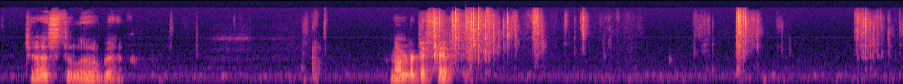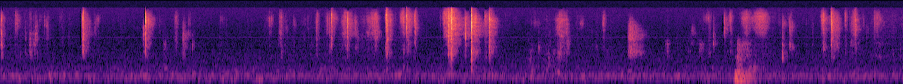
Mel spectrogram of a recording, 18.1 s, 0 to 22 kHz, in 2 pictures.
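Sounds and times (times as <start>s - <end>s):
faint steady hum: 0.0s - 18.0s
trading cards clicking and rustling: 11.8s - 14.7s.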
